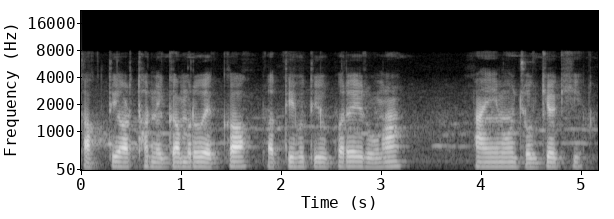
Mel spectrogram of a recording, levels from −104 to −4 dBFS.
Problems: low volume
